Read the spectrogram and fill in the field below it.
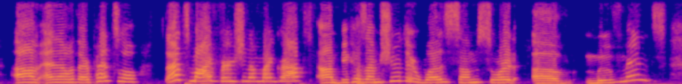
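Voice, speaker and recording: Pitch swings very widely in this voice. The pace is moderate. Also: woman. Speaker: music teacher. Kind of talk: tutorial.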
